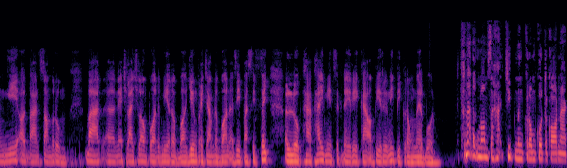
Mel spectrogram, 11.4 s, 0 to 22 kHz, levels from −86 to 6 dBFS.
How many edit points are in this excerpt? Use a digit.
1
